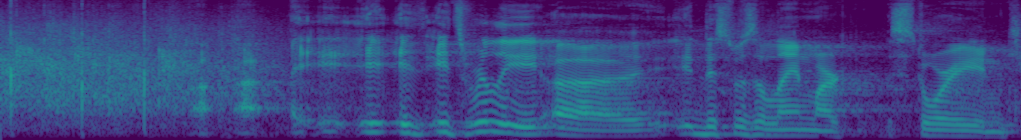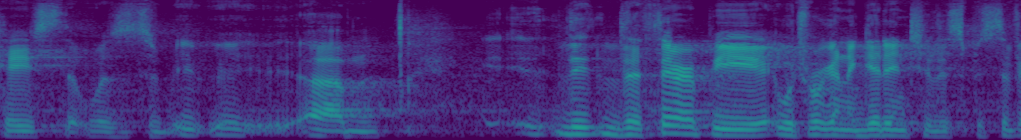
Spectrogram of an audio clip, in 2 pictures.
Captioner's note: applause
